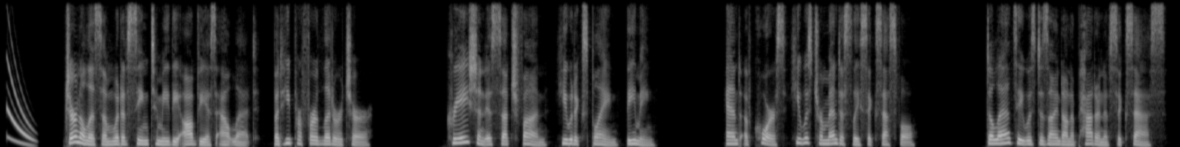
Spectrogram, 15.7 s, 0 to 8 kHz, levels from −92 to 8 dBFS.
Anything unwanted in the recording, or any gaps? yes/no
yes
